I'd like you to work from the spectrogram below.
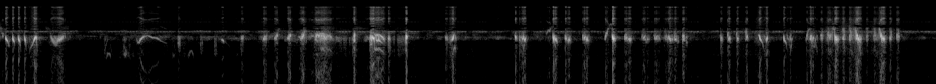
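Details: Pair of wild Lesser Grey Shrikes with chicks at Mas de Melons–Alfés SPA in Lleida, Spain, released through hacking in 2009; long run of high, scratchy chattering and squeaky notes in irregular bursts with brief gaps.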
